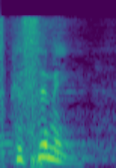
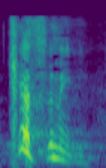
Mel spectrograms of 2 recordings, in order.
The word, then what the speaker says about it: Kissimmee: That's not the way you pronounce it, by the way. It's Kissimmee. But everybody from the North Coast says, Kissimmee.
